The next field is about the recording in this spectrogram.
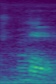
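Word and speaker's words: שלום: but it's part of our word yes shal Shalom shom now we hear an M sound at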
